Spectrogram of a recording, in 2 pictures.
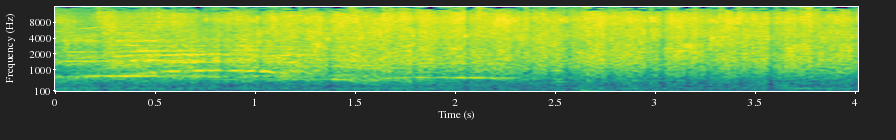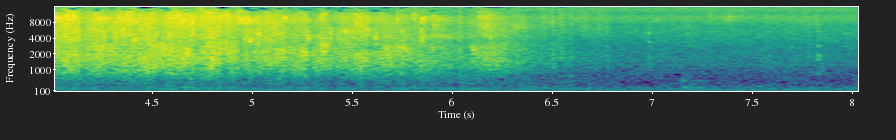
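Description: Audience applauding and cheering, with a voice or two calling out in the first couple of seconds. The applause dies away about six seconds in.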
